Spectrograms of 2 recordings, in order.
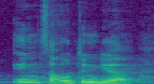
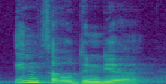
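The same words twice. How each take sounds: The two takes are said the same way.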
